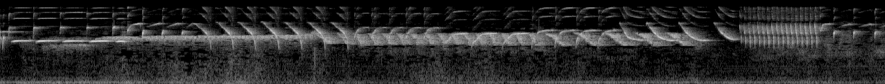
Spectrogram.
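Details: Young canary singing, its recording meant as a tutor so group-caged young canaries learn to sing quickly; a rolling high trill gives way to rapid chains of descending swept notes, ending in a harsh buzzy burst.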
